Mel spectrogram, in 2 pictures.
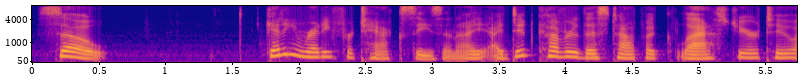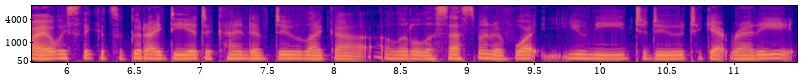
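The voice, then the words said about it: Stuffy, congested voice. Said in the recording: “I think I'm getting a cold, so I sound a little stuffy tonight. So I'm sorry if I lose my voice”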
